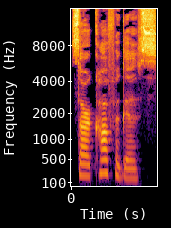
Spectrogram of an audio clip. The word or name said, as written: sarcophagus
